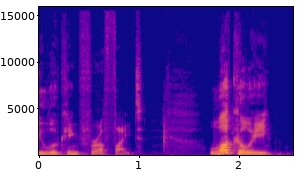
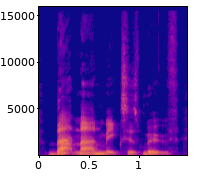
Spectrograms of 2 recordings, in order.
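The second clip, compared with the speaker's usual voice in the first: ordinary talk, nothing marked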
